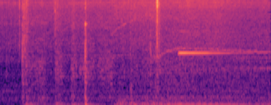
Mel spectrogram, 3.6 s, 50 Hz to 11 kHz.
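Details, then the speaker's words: Mitsubishi Lancer sitting about 12 months, previously dead with no crank or click, manual with clutch pressed: few uneven cranking thumps, then catches and settles into steady low idle; starts and runs normally. "here we go the engine is running finally we got it running oh finally nice nice it's running"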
